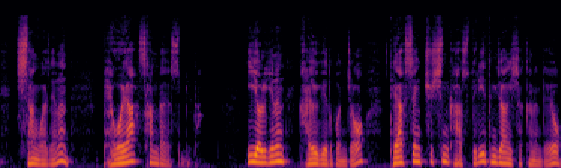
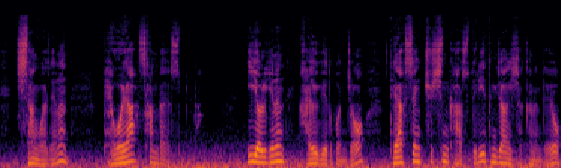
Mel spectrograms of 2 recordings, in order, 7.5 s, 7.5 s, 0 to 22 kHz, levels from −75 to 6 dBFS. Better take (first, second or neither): first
